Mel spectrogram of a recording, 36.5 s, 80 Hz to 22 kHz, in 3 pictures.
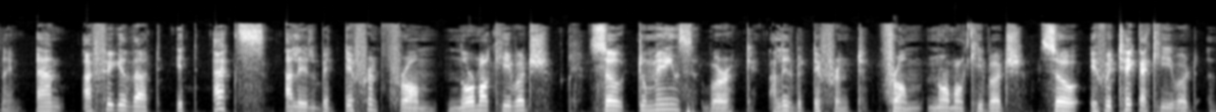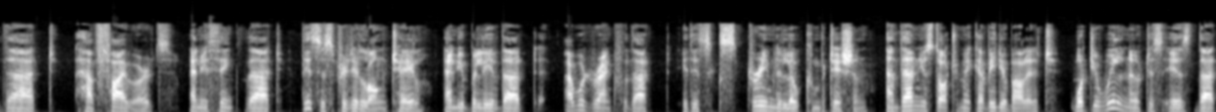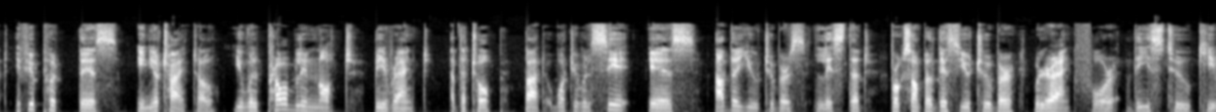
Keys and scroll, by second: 1.5 Pause, 15.9 Pause, 18.6 Pause, 22.7 Pause, 24.6 Pause, 27.1 Pause, 28.3 Pause, 31.1 Pause.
